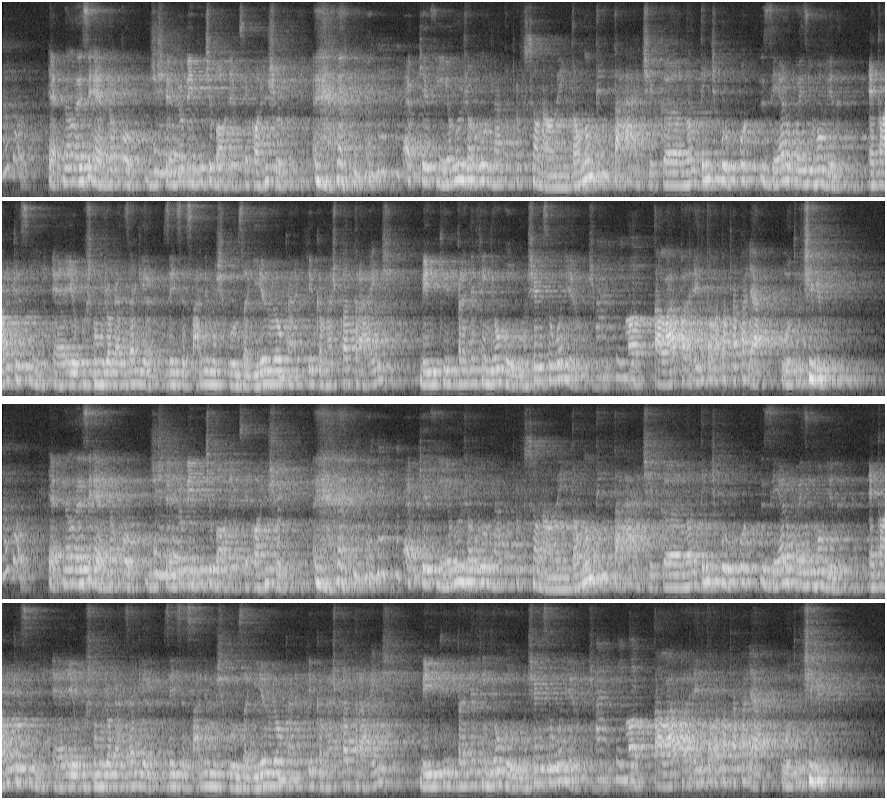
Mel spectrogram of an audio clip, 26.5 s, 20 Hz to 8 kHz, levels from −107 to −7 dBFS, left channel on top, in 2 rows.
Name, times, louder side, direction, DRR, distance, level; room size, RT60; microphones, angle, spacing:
voice 1, 0.0-0.7 2.3-3.0 4.1-4.3 5.3-6.4 17.4-17.8 22.1-22.9, right 2 dB, 20° right, 4 dB, 0.4 m, -34 dB
voice 2, 0.7-4.2 4.7-5.6 6.0-12.6 13.0-19.1 19.5-25.6, left 1 dB, 20° left, 0 dB, 1.0 m, -26 dB
10.5 x 10.0 x 7.5 m, 2.4 s
head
